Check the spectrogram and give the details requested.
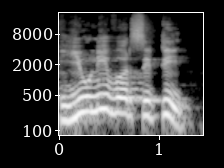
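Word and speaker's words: university: जैसे कि आप लोग यूनिवर्सिटी, ये क्या लिखा हुआ है? तो उसका उच्चारण यू हो रहा है, यूनिवर्सिटी, तो इसीलिए क्या लगेगा?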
